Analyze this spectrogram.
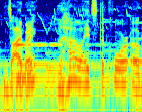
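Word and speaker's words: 自卫: finally the last two Chinese symbols represent self-defense pronounced zwe and highlights the core of our practice and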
